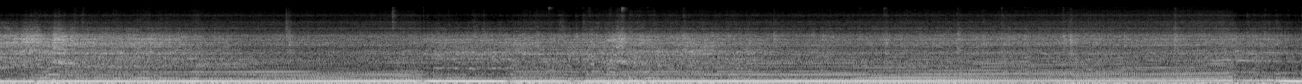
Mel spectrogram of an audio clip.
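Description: Car engine under load heard from inside the cabin on a race track, its pitch holding steady and slowly rising, with a brief change about four seconds in and a drop right at the end.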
